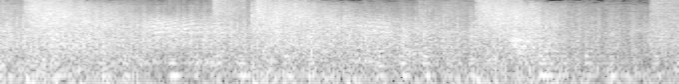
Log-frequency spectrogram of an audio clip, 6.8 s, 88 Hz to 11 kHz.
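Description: Heavy Wraith cannon blasts in Halo 3 on the Tsavo Highway bridge, dense booming explosions and rumbling that fill the scene continuously at a loud, saturated level with periodic heavier bursts.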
